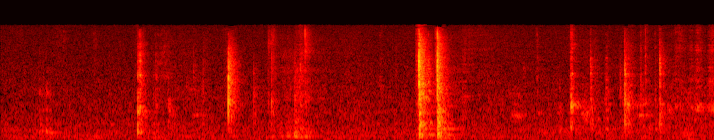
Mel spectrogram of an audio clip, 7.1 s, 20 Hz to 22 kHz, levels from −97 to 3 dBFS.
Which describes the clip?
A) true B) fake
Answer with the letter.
A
